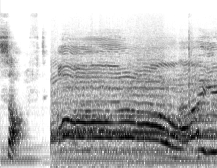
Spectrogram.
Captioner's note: crowd Hollering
